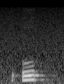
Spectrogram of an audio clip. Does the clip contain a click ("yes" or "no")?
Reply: no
